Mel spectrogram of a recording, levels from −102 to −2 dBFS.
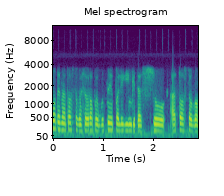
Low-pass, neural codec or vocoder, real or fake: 10.8 kHz; none; real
